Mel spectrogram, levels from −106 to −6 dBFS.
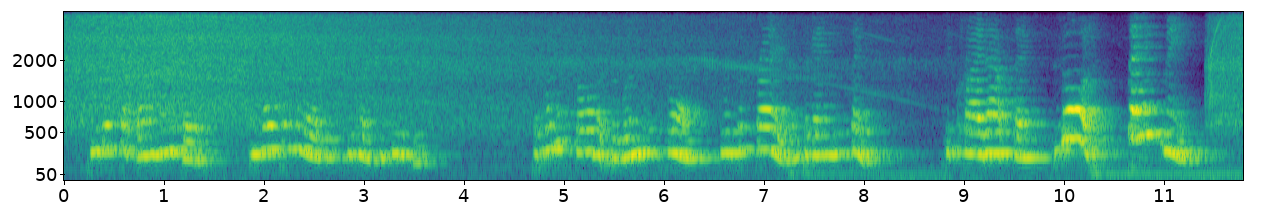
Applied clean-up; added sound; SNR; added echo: none; Tools; 18 dB; reverberation time 0.9 s.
